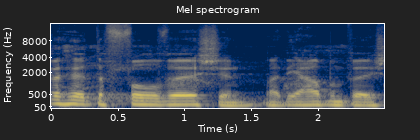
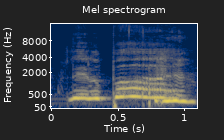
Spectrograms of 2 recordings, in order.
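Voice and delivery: very high-pitched, loud cartoon old man voice; 5 dB louder than usual. Picturing the old guy from Family Guy turning up: old guy from Family Guy voice. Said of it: "all I've got is the old guy from Family Guy".

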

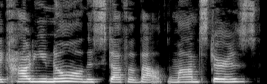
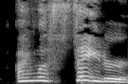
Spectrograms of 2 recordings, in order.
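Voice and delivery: indignant, miffed, put-out, pitched up; 5 semitones higher than usual. Recapping a story, acting out a character correcting another: mock-miffed correction. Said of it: "that really miffs Grover off enough".

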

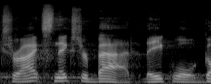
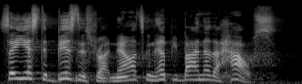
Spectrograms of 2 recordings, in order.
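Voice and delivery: put-on Australian accent, quick and high; 6 semitones higher than usual. Retelling what a man who prayed for the speaker said, in an australian accent. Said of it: "In my best Australian voice".

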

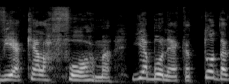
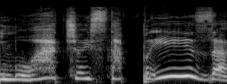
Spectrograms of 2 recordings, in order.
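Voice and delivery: whisper holding back laughter. Anansi watches the gum doll trap Moasha, beside Nintikuma; whisper, stifling a laugh. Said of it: "sussurrou Anansi, sufocando um riso".

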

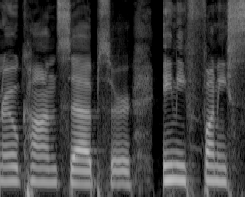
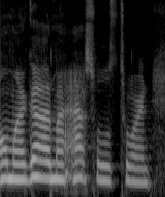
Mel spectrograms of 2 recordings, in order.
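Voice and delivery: put-on embarrassed tone, quieter; 3 semitones higher, 4 dB quieter than usual. Retelling a mishap in bed with a guy: reenacting embarrassment. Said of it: "and I'm like so embarrassed".

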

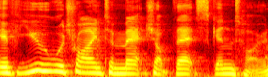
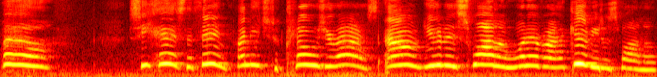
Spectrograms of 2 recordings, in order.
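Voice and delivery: very high put-on falsetto voice. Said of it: "What's the favor, [name]?".

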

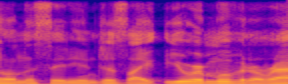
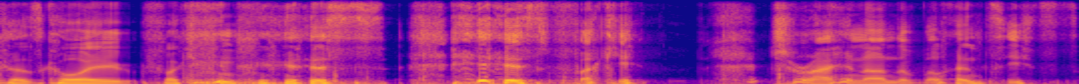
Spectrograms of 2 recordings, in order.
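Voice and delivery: talking while cracking up with laughter. Apologizing while watching someone try on the balencis, laughing while talking. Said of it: "I'm laughing".

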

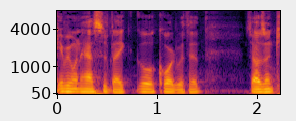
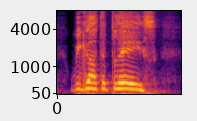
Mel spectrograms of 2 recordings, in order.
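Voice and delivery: put-on very high, loud, thrilled, excited shout; 13 semitones higher, 6 dB louder than usual. Telling how she reacted on getting to Barris's reception, retelling her excited yell. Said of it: "I can hear she's yelling".

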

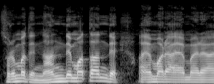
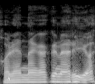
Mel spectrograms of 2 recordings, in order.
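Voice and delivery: put-on very gentle, soft delivery. Retelling the line someone said while getting into a car, imitating a very gentle tone. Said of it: "めちゃくちゃ優しい言い方だったんですよ".

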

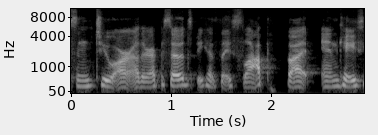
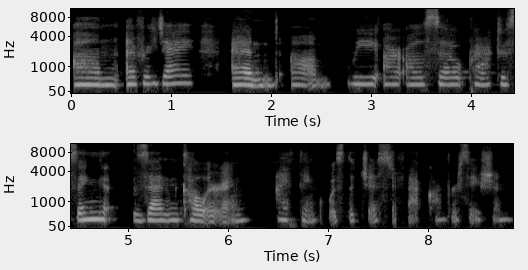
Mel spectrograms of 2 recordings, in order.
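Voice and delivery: mock ASMR voice, higher and quieter; 4 semitones higher, 6 dB quieter than usual. Answering how they have been doing, jokingly: put-on asmr voice. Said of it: "this is my A S M R voice".

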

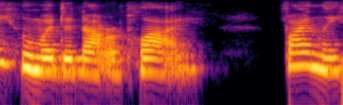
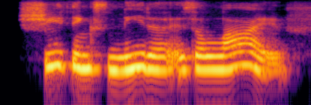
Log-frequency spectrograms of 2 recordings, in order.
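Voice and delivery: plain reading voice

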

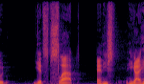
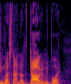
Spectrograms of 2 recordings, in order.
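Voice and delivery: put-on barking, threatening tone; 3 dB louder than usual. Retelling a fighter's line to his opponent: imitating someone barking a threat. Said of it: "barks at him".

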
